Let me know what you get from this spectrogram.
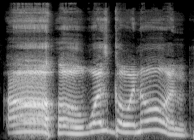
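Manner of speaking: high, loud, slow "oh, what's going on"; drawn-out hyped reaction; excited disbelief. Real, not acted. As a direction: stretch it out in delighted shock. Reacting to favourite battle.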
